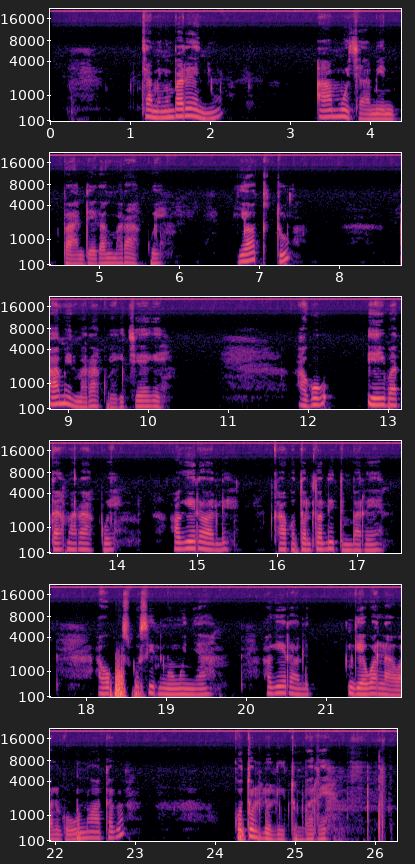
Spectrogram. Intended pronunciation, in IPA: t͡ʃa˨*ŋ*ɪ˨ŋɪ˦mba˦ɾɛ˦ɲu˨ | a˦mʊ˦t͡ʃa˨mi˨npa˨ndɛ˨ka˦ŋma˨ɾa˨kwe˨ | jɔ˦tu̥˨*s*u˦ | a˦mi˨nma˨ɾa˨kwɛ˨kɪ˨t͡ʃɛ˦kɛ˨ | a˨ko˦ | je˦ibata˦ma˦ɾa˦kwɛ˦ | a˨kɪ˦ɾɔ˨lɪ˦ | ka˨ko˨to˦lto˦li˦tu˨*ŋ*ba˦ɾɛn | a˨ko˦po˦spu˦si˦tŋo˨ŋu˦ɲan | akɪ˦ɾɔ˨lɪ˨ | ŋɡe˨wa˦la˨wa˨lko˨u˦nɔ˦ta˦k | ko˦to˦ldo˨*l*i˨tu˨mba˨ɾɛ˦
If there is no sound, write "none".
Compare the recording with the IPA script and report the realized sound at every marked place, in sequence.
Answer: m, t, m, l

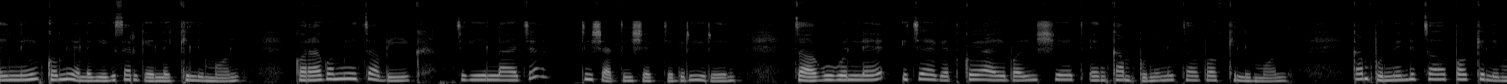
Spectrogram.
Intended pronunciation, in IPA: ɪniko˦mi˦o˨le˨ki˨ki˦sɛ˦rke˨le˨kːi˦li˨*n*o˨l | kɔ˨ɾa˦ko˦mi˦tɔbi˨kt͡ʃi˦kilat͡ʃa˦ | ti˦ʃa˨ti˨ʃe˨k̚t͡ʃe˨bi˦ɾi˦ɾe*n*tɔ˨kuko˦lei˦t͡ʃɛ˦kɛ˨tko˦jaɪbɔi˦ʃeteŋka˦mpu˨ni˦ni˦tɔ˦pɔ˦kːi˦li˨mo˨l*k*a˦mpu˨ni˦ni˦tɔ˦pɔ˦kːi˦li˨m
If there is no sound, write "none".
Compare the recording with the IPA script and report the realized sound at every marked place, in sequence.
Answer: m, n, k

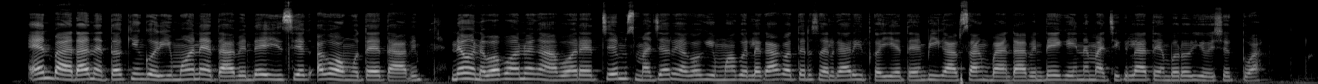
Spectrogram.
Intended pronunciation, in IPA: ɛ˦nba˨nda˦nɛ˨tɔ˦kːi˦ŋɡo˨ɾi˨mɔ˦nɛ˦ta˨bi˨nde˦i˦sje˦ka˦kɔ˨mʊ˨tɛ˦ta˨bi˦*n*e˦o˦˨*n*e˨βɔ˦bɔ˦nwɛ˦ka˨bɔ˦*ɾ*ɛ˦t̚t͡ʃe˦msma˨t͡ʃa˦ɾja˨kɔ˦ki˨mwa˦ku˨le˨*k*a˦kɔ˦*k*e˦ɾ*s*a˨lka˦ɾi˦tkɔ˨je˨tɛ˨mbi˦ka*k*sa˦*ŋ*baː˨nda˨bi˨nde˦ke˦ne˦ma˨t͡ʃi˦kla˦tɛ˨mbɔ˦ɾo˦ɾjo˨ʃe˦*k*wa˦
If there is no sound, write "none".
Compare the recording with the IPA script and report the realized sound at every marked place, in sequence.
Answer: n, n, ɾ, k, t, s, p, ŋ, t

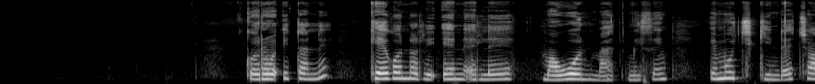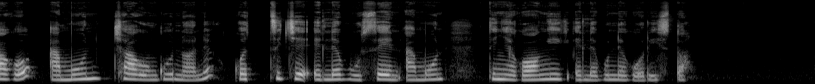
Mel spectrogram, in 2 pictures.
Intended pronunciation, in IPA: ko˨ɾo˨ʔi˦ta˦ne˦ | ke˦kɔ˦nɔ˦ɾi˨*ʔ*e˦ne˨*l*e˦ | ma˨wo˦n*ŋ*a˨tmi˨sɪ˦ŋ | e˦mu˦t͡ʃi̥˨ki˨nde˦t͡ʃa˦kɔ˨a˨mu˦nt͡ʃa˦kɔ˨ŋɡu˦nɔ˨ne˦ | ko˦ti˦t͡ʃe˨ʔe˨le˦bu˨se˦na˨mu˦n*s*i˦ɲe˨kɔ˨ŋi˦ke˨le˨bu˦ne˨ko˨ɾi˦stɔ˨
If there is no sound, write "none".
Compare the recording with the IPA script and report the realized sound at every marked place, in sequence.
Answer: ʔ, l, m, t

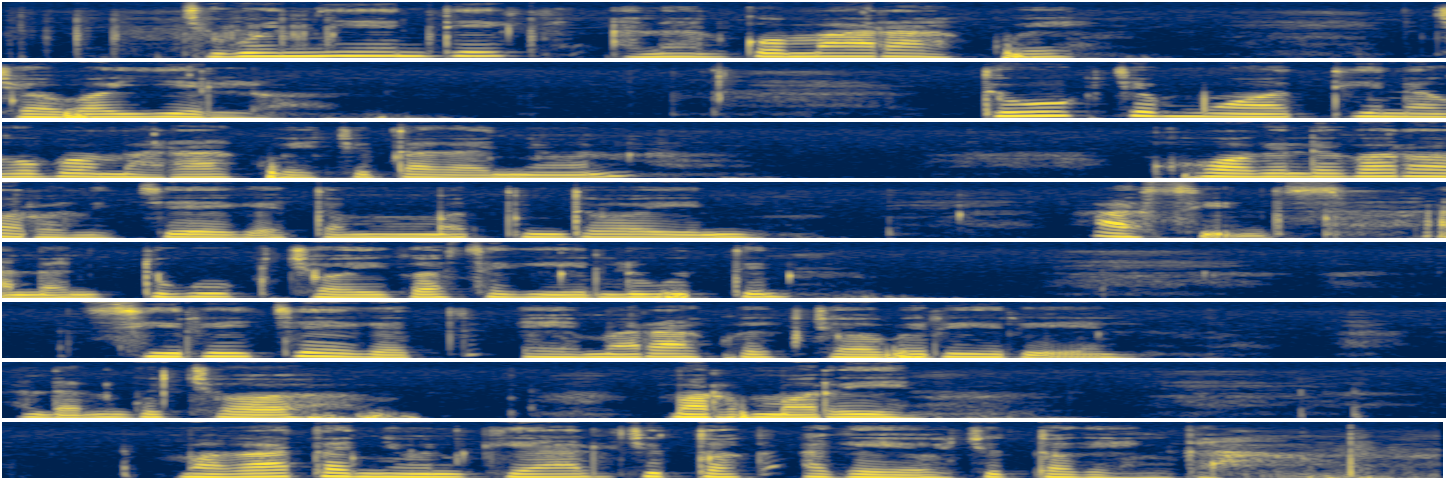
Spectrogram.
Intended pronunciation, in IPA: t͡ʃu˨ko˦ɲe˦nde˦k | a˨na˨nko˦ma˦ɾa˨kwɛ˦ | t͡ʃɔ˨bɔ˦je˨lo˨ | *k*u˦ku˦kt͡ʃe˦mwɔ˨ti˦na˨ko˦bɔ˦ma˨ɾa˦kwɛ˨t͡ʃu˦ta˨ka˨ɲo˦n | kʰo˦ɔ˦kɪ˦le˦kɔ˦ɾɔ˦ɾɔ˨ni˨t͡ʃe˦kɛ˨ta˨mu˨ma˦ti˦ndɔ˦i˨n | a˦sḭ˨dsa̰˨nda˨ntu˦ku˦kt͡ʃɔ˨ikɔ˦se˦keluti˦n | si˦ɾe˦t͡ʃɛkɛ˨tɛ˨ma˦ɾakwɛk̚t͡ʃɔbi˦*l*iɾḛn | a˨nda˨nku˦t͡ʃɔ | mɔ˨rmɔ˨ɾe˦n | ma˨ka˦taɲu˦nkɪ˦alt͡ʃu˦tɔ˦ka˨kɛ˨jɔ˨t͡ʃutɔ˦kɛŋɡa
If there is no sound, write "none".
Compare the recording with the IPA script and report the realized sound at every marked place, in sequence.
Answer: t, ɾ

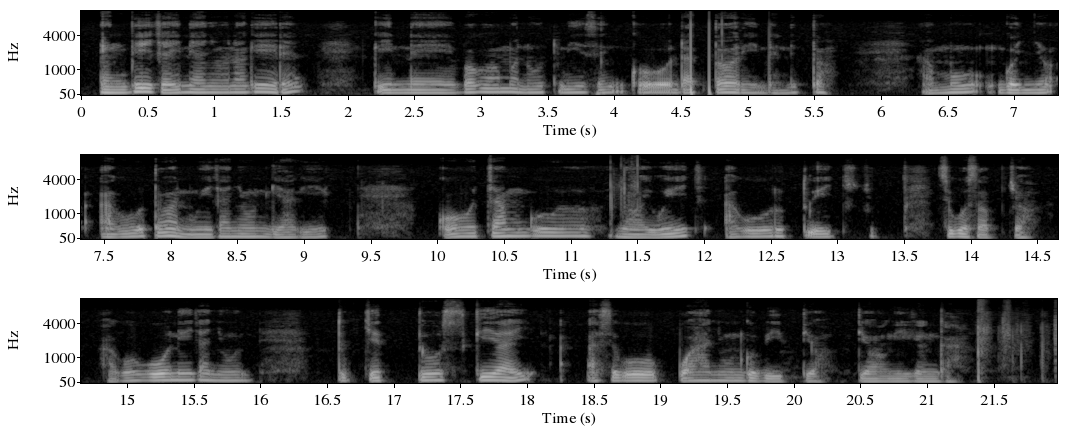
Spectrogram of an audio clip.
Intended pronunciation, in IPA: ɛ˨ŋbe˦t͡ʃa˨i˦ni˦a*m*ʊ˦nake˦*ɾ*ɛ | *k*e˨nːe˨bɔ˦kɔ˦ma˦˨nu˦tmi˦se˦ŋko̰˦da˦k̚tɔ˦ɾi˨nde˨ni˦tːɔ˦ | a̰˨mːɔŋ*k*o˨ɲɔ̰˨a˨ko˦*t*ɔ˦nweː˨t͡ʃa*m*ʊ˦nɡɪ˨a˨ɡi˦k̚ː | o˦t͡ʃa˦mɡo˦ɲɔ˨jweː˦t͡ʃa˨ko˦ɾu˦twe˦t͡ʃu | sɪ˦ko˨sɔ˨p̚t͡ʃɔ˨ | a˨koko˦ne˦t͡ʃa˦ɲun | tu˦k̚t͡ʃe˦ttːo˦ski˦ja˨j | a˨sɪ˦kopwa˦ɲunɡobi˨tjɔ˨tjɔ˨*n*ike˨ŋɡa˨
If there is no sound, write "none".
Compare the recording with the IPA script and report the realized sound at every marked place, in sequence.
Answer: ɲ, ɾ, k, ɡ, t, ɲ, ŋ

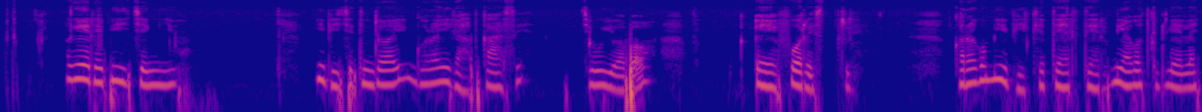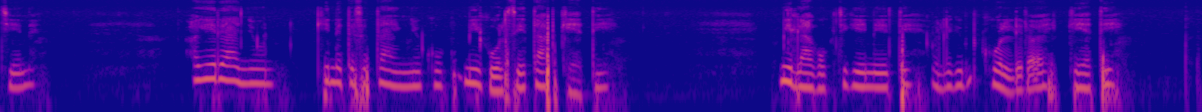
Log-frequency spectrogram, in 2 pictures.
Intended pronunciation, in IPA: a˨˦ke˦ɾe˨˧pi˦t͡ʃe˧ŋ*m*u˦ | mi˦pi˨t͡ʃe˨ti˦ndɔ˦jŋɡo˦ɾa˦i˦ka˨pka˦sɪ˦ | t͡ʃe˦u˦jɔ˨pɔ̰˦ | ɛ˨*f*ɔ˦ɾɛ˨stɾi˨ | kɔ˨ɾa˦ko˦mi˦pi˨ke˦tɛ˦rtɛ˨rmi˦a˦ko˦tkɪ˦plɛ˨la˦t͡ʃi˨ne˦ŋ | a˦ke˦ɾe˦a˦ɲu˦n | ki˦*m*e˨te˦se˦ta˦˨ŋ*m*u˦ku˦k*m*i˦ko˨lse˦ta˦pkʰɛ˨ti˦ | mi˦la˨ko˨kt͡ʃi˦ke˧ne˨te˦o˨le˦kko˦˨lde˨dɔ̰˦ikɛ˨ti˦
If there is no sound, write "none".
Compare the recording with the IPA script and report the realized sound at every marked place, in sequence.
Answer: ɲ, f, n, ɲ, m

